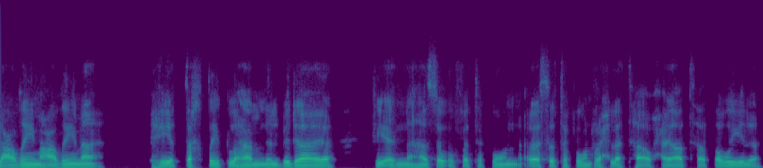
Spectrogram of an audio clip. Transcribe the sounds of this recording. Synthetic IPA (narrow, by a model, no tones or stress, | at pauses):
ʔlʕɑðˤiːmaʕɑðˤiːma | ɦɪjːat̪ːɑxt̪ˤiːt̪ˤlaɦamɪnɪlbɪd̪aːja | fiʔanːaɦasawfat̪akuːnsat̪akuːnɾɪħlat̪ha̰ʔa̰wħajaːt̪ha̰t̪ˤːɑwiːla̰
